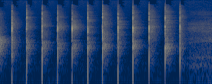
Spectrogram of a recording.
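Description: Hands clap along at a cruise ship muster drill in a quick, steady rhythm, about a dozen crisp, loud claps evenly spaced, ending abruptly and leaving faint background noise. No voices or music stand out.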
